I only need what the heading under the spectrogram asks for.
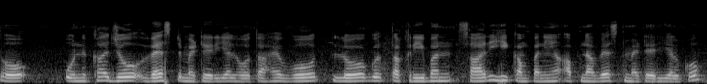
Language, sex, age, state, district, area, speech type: Urdu, male, 18-30, Delhi, South Delhi, urban, spontaneous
